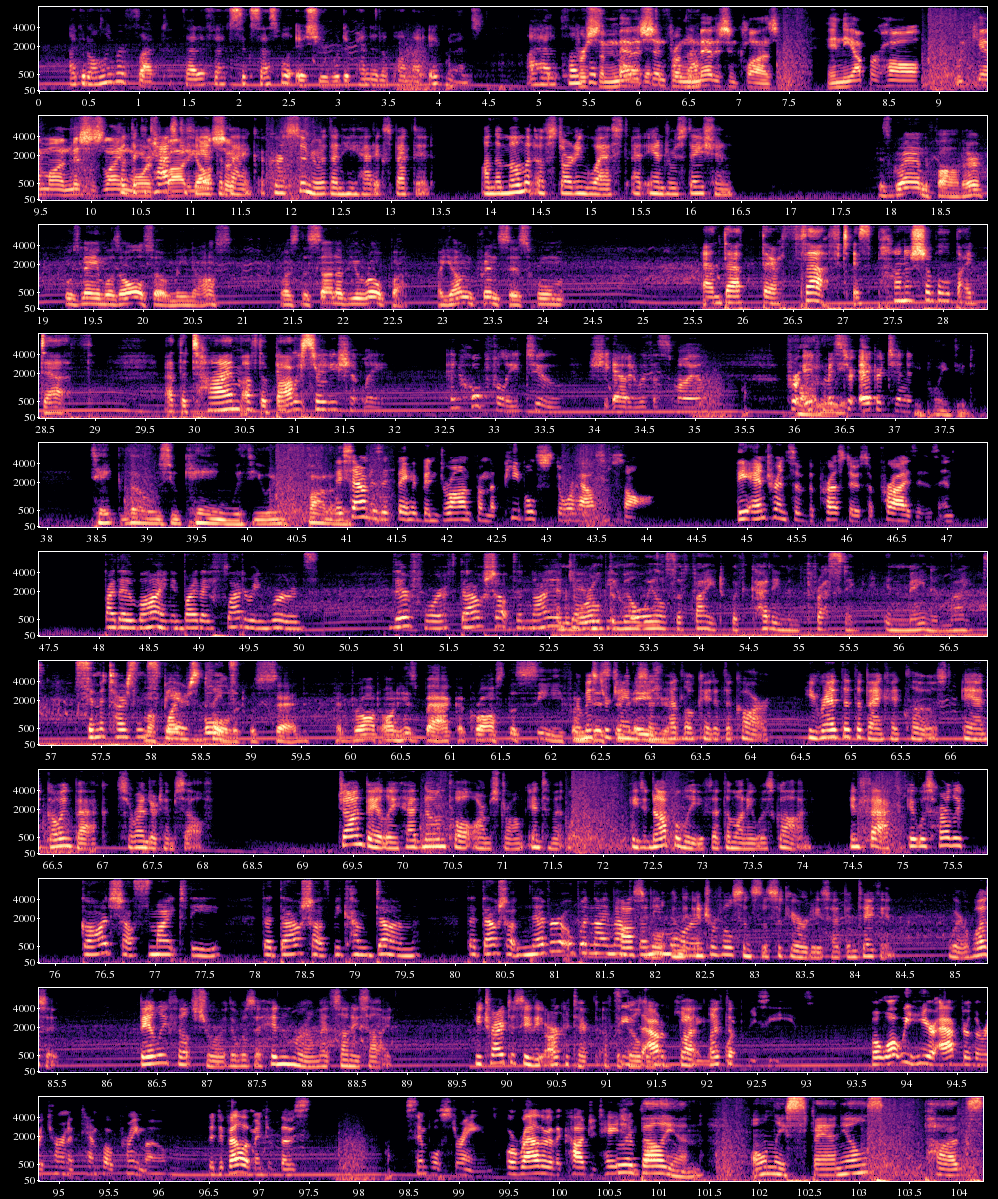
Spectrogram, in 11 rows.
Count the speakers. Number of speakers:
10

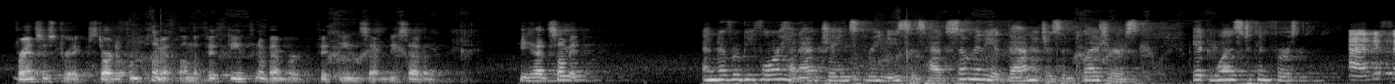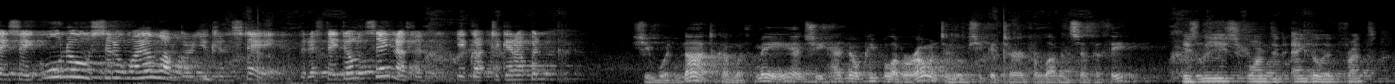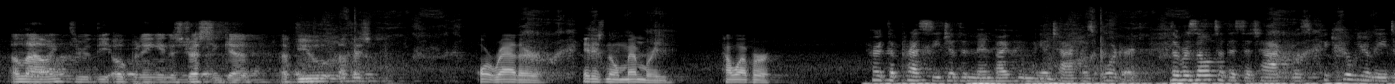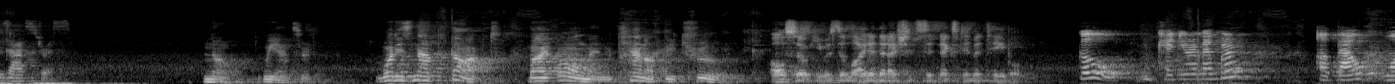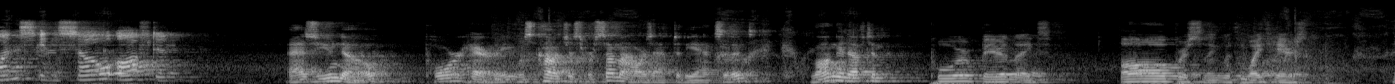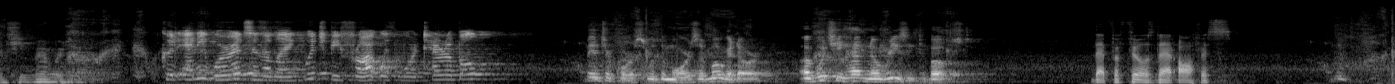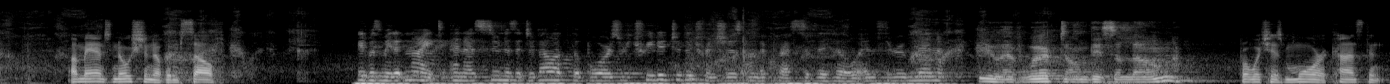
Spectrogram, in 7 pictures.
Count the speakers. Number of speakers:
9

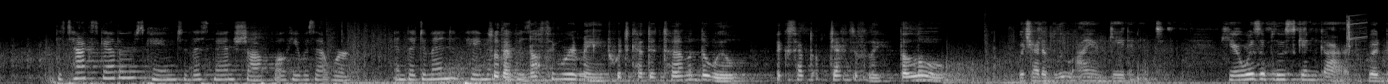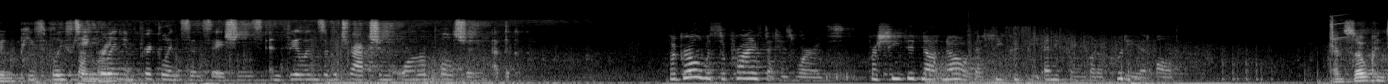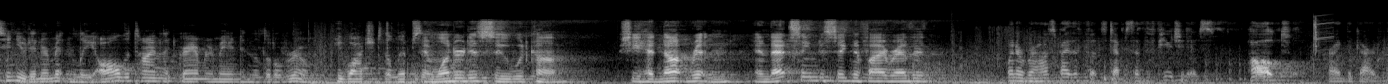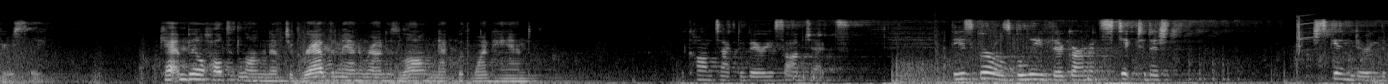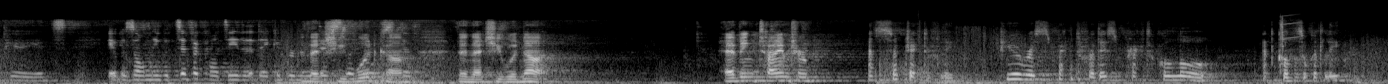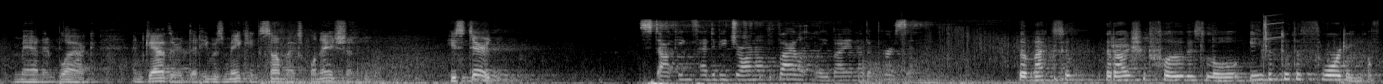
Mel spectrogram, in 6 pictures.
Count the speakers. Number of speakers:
7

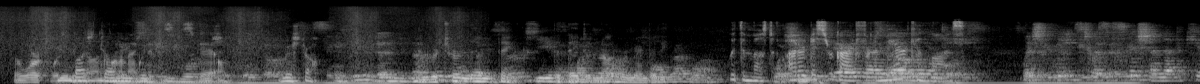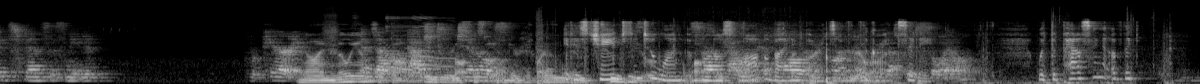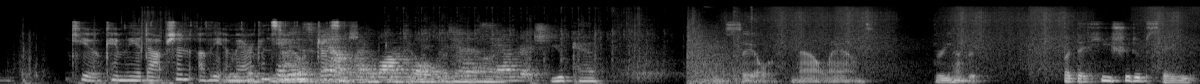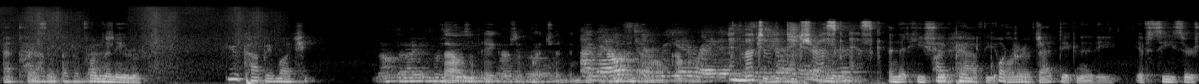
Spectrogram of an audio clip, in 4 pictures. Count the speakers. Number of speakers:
8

